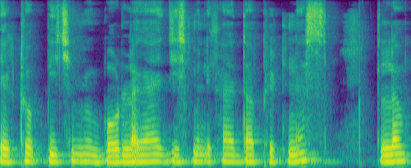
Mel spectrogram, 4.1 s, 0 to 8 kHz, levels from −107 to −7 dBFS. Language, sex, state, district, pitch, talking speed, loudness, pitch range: Hindi, male, Jharkhand, Deoghar, 125 Hz, 205 wpm, -18 LUFS, 120-130 Hz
